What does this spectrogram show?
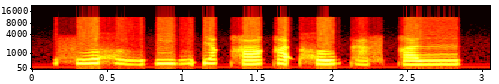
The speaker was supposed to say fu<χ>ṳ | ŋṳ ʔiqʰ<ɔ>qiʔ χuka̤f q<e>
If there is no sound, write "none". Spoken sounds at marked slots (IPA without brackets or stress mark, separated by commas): χ, o, ɨ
